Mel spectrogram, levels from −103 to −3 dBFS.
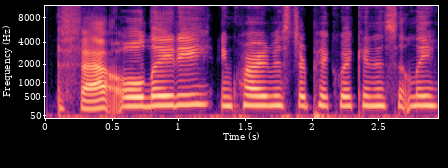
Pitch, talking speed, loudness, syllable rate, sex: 250 Hz, 165 wpm, -16 LUFS, 5.5 syllables/s, female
